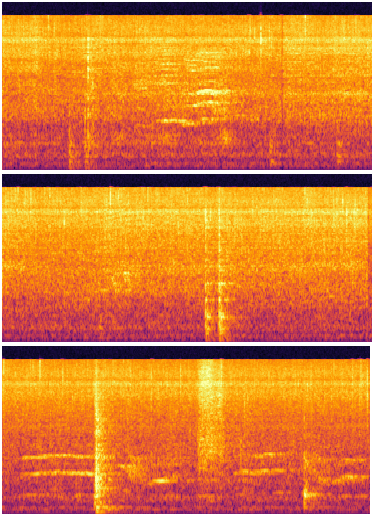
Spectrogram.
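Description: Okra frying in a pan for a village-style malai bhindi, a steady crackling sizzle with intermittent scrapes and clinks of a spoon stirring against the pan, close and continuous.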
